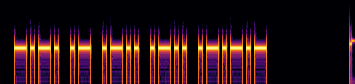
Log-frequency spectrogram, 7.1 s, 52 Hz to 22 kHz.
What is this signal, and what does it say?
Morse code, heard as a keyed tone, about 14 wpm, 700 Hz. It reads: CALL.
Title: Sentences from Top 1300 Words 15wpm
